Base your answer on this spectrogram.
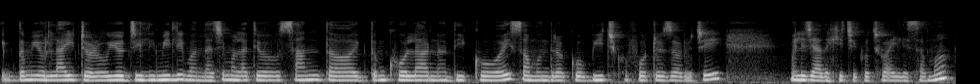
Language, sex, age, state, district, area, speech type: Nepali, female, 30-45, West Bengal, Darjeeling, rural, spontaneous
